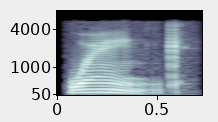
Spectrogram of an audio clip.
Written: wank

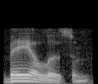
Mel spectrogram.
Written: baalism

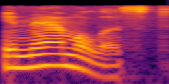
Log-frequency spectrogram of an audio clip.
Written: enamelist

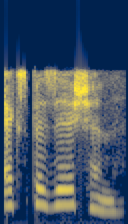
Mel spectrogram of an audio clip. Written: exposition

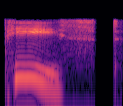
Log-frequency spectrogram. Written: piste

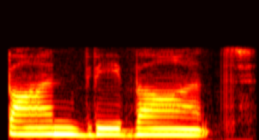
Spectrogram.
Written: bon vivant

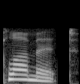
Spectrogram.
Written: plummet

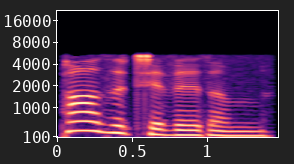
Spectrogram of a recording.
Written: positivism

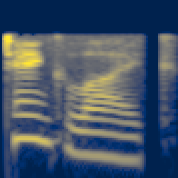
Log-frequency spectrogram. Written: tanklike

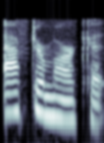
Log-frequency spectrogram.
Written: aftermarket

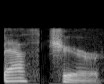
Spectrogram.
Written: bath chair

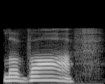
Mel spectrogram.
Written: L'vov

